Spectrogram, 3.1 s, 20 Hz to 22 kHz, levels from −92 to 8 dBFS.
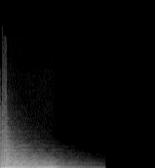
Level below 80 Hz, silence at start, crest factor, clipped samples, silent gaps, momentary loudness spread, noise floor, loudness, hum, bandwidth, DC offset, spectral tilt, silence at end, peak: -38 dBFS; 0 s; 20 dB; under 0.1%; none; 18 LU; under -90 dBFS; -26 LUFS; none; 11 kHz; under 0.1%; -7.5 dB/octave; 1.65 s; -8 dBFS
